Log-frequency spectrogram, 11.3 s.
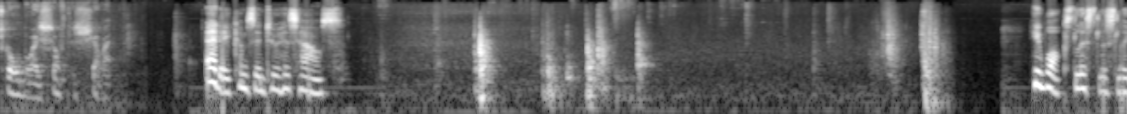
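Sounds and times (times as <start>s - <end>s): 
speech: 0.0s - 1.3s, 2.1s - 3.5s, 10.3s - 11.2s
cupboard door opening and closing: 3.8s - 6.7s, 8.1s - 9.6s.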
